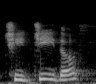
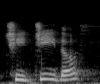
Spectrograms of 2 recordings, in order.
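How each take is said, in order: First: The ll is said like an English j. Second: The ll is said like an English j.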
